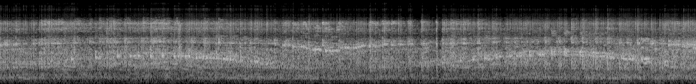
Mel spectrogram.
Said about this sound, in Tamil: RX 100 guys. சவுண்டு பார்த்தீங்களா?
